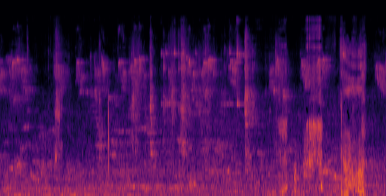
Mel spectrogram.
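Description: Small birds chirping over and over, with a louder, lower call standing out about six to seven seconds in.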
